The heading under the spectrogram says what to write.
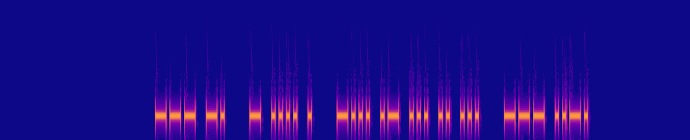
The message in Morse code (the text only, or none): ON THE BASIS OF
